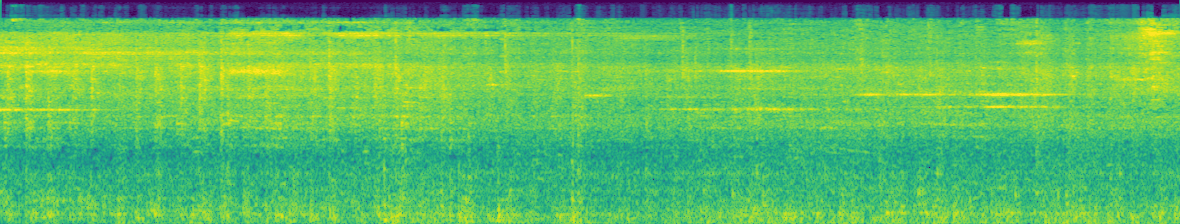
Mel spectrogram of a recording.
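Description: A Puducherry–Tirupati MEMU electric multiple-unit train runs through Chengalpattu junction, giving a steady, loud rumble of wheels on rails with rhythmic clickety-clack and occasional squeals throughout.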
